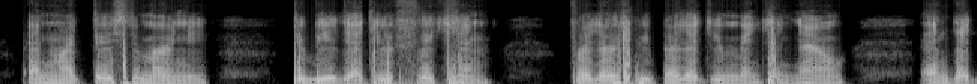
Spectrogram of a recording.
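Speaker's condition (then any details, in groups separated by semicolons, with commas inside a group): Spinal muscular atrophy; takes much longer to take effect; not much treatment available at this stage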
